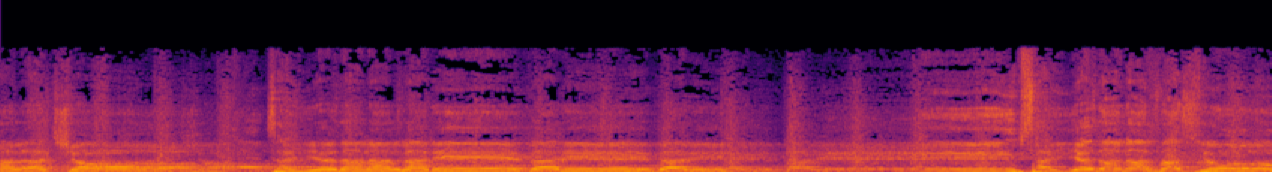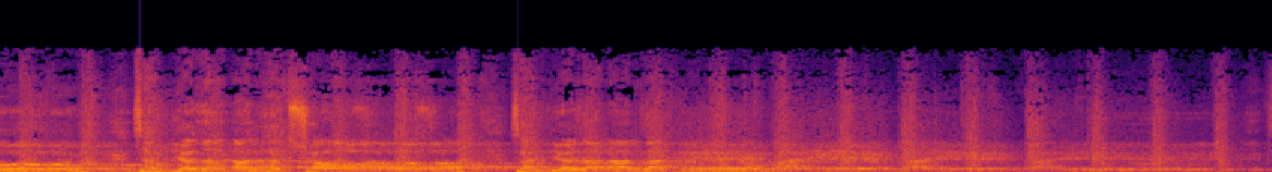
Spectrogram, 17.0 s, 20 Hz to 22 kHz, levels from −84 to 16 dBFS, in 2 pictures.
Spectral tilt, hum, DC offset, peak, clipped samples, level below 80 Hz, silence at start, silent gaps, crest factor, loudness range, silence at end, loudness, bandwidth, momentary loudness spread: -3.5 dB/octave; none; under 0.1%; 0 dBFS; under 0.1%; -30 dBFS; 0 s; none; 12 dB; 4 LU; 0 s; -11 LUFS; 16.5 kHz; 9 LU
